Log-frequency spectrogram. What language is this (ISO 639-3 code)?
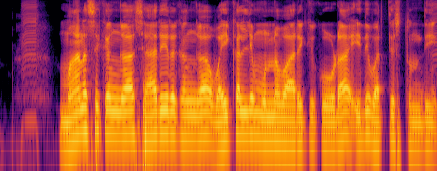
tel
